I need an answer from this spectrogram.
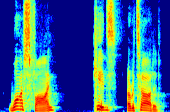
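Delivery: high, slow, dry deadpan delivery. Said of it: "And then Botham goes".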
